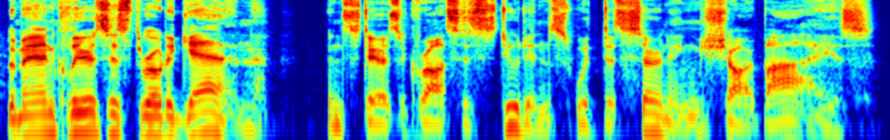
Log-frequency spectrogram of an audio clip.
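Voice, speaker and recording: Slow-paced male fantasy storyteller. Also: lowish voice, lively intonation, pushed and bright, no room sound. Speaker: narrator and voice performer. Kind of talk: scripted second-person fantasy narration, ASMR roleplay.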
